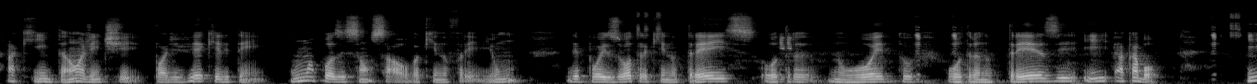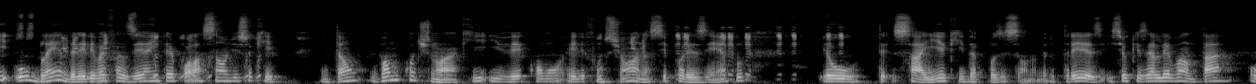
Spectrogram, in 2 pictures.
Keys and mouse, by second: 2.5 click, 6.2 click, 7.5 click, 9.0 click, 12.0-15.2 drag, 18.3-21.0 drag.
